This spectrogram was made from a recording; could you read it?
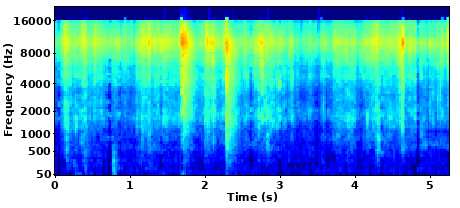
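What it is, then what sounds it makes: Plastic bubble wrap. A large clear plastic bubble wrap sheet with small air-filled bubbles lies on a speckled stone surface while two bare hands pinch and squeeze the bubbles with their fingertips and crinkle the sheet. Bright, crisp crinkling runs throughout, broken by sharp pops of bursting bubbles, the loudest near the middle of the clip.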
